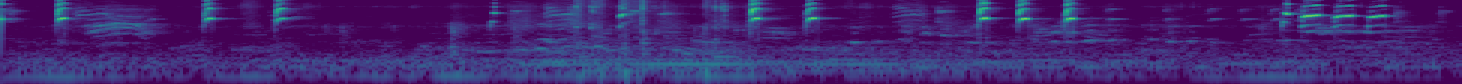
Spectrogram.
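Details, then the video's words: Siri-siri bird singing steadily for other songbirds to learn: scattered sharp high chirps, some in quick pairs, ending with a rapid run of four or five chirps. "BURUNG SIRISIRI GACOR UNTUK MASTERAN,PANCINGAN JUGA OKEH"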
